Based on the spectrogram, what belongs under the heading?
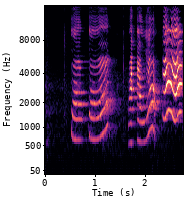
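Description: A parrot speaks in clear, high, nasal syllables, words like "mummy" and "papa" with rising and falling inflections, over a quiet indoor background.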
